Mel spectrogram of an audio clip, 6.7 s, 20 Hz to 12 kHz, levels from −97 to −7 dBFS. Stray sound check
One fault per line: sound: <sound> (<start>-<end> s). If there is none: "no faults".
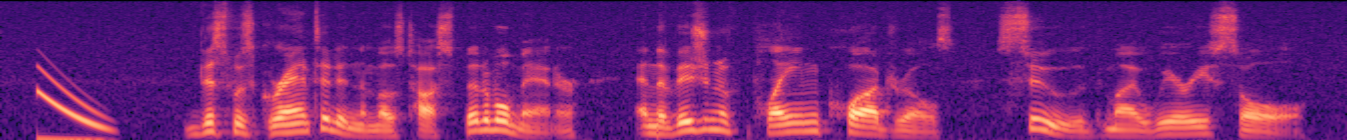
sound: chirp (0.2-0.6 s)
